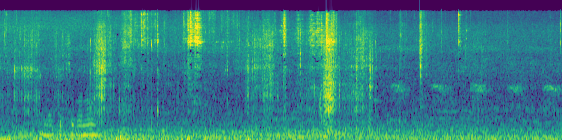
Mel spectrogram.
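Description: Metal hand tools clinking and tapping as they are picked up and worked against a pipe fitting: a handful of sharp, separate clinks, the loudest about three and five seconds in.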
